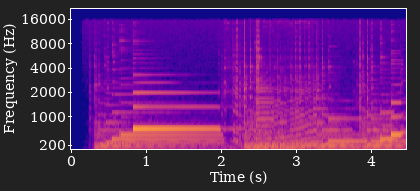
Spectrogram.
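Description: Instrumental soul-jazz music opening with a guitar playing ringing chords, their notes entering one after another about half a second in and fading away. A second chord follows just after two seconds in, with a low bass underneath.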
